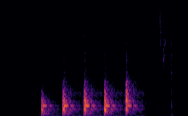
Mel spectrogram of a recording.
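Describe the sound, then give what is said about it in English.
Five soft, evenly spaced knocks on the wooden door of a closed bakery after closing time, moderately quiet, followed by a faint brief rattle as the knocking stops. “Suddenly, there's a gentle rapping at the door.”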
